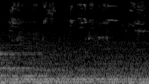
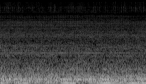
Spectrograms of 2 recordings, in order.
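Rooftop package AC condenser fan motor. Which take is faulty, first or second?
first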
